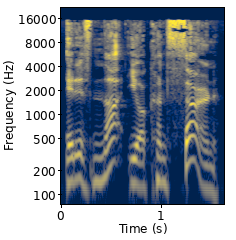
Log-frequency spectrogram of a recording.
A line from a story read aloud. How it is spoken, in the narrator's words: Massage snapped back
